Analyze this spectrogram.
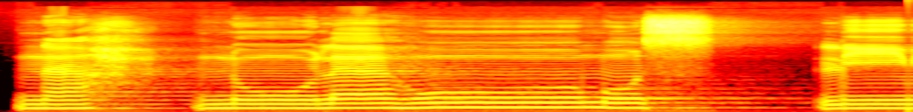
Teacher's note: Huruf mu kita panjangkan dua harakat karena terdapat wawu sukun di depannya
